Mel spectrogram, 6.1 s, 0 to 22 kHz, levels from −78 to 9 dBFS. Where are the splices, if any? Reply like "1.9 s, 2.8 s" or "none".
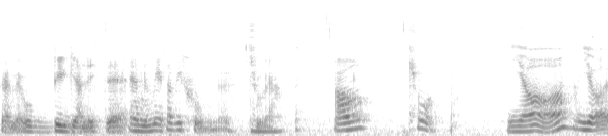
1.7 s, 4.1 s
